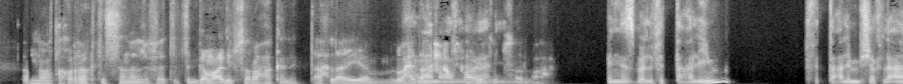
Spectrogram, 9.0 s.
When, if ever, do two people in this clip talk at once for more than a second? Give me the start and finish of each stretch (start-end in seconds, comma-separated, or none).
4.1-5.3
